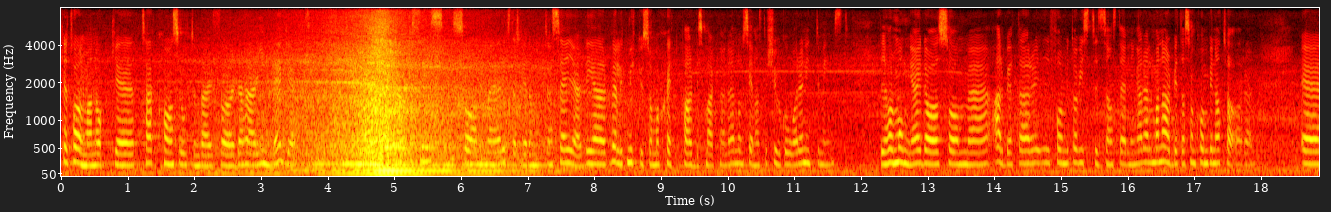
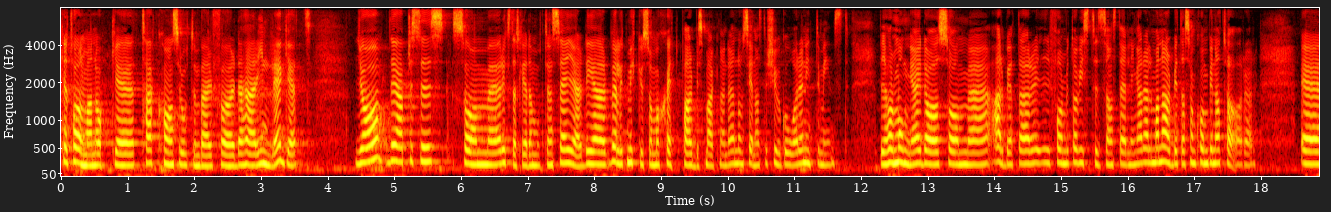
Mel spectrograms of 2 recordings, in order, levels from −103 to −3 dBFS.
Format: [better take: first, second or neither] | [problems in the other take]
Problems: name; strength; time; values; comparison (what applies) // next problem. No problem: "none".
second | background sound (Engine); 3 dB above the speech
